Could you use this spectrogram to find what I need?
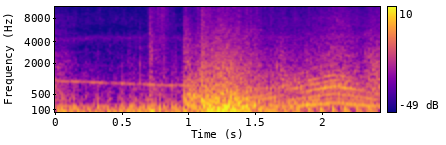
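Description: A car lands on the ground with a heavy thud.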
